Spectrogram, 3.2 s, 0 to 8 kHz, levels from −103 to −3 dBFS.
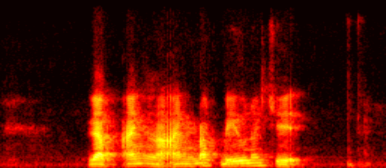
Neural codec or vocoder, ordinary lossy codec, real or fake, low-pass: vocoder, 24 kHz, 100 mel bands, Vocos; Opus, 32 kbps; fake; 7.2 kHz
